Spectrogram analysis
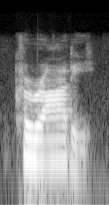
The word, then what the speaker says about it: karate: know so you know and like karate you know things like that those aren't words in Japanese either it's karat which is K and then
